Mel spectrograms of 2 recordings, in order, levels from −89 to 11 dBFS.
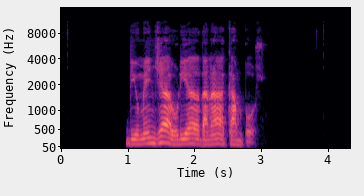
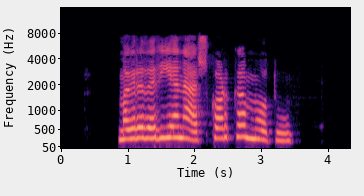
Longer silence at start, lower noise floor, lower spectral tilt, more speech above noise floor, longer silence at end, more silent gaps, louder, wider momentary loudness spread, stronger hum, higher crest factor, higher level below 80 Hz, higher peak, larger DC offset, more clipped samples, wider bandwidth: first, 1 s vs 0.85 s; first, under -90 dBFS vs -69 dBFS; first, -5.5 dB/octave vs -4 dB/octave; first, over 69 dB vs 56 dB; first, 1.35 s vs 0.9 s; neither; second, -21 LUFS vs -13 LUFS; about the same, 13 LU vs 12 LU; neither; first, 20 dB vs 14 dB; about the same, -66 dBFS vs -62 dBFS; about the same, -4 dBFS vs -2 dBFS; neither; neither; first, 11 kHz vs 7.8 kHz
